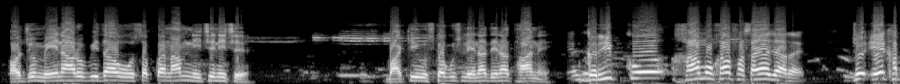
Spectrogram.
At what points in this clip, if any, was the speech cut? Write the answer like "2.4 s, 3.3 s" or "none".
5.8 s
